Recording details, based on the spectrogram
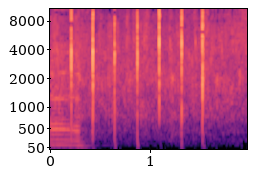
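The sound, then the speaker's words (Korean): A brief voice gives way to about seven sharp, evenly spaced claps in a steady rhythm as a church audience applauds to welcome a newly registered member after a prayer, clear. “박수로 환영하시겠습니다.”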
